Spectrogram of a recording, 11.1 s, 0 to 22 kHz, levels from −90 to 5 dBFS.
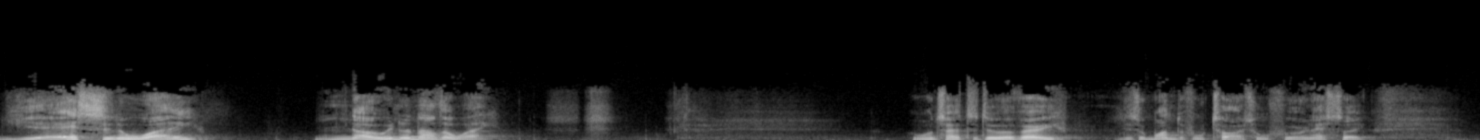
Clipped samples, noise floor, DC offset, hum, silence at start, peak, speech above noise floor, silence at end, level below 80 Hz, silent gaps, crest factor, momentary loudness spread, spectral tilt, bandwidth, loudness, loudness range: under 0.1%; -62 dBFS; under 0.1%; none; 0 s; -2 dBFS; 41 dB; 0.65 s; -60 dBFS; none; 20 dB; 23 LU; -4.5 dB/octave; 9.8 kHz; -21 LUFS; 11 LU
